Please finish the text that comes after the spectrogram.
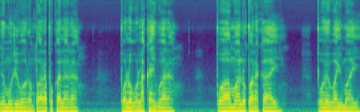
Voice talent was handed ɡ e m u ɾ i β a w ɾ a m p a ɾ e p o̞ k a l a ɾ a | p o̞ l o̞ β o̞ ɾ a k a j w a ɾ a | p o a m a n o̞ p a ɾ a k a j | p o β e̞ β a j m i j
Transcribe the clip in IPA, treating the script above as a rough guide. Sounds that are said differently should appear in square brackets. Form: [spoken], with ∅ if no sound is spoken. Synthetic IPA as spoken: ɡ e m u ɾ i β a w ɾ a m p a ɾ [a] p o̞ k a l a ɾ a | p o̞ l o̞ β o̞ [l] a k a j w a ɾ a | p o a m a n o̞ p a ɾ a k a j | p o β e̞ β a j m [a] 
